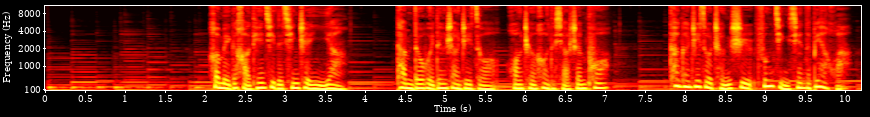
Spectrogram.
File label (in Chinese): 纪录片, 自然讲述柔和温婉; 记录城市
